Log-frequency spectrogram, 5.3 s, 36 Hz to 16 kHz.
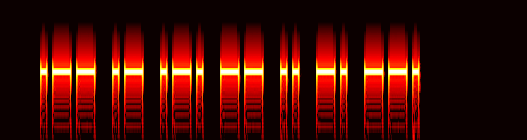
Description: Morse code, heard as a keyed tone, about 20 wpm, 700 Hz. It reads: WARMING
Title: 7 Letter Words - First 3 Letters Given - 20wpm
